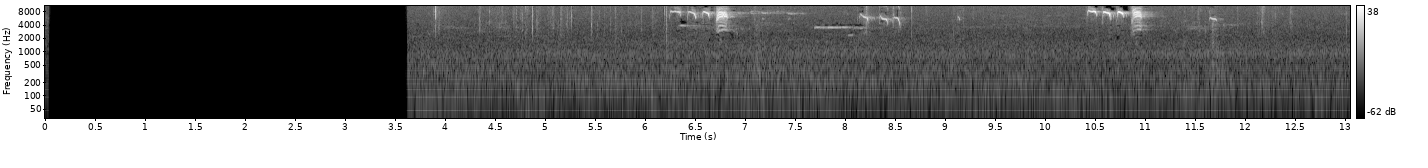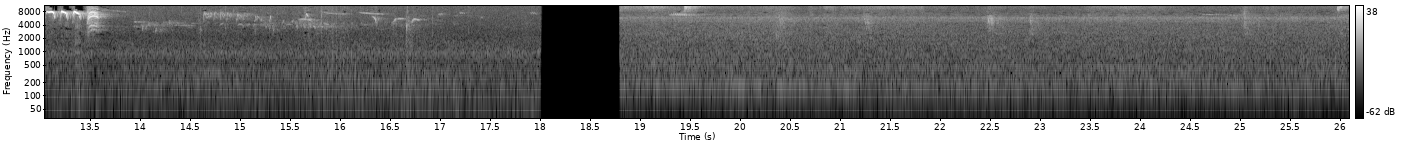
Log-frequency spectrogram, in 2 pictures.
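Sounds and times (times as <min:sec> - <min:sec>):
songbird singing: 0:03.6 - 0:05.1, 0:05.8 - 0:18.0, 0:19.0 - 0:26.0
thin bird chirps: 0:06.2 - 0:12.1, 0:13.0 - 0:17.4.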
